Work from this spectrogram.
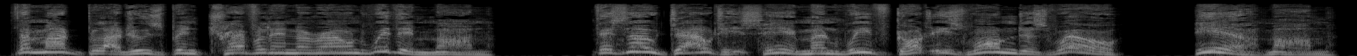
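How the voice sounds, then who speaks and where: A cocky young thug pipes up in a high, eager, fairly loud voice, as a male narrator does him. The audiobook sound is close and dry, with a husky edge. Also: wildly swooping pitch, moderate pace, no room sound, exaggerated voice. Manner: eager, piping.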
